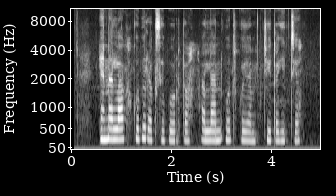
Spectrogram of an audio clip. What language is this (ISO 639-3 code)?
kln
